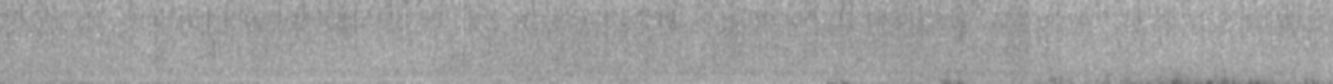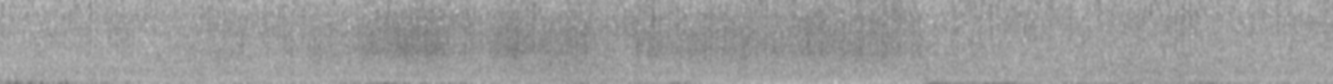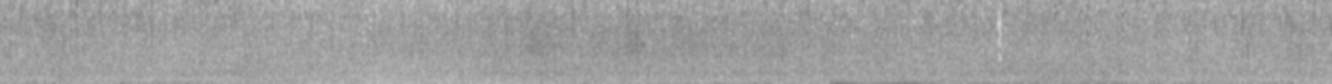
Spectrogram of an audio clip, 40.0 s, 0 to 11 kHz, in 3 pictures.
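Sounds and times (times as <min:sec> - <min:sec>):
rain on concrete: 0:00.0 - 0:39.9
low rumbles of thunder: 0:08.2 - 0:15.0, 0:33.2 - 0:38.6.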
